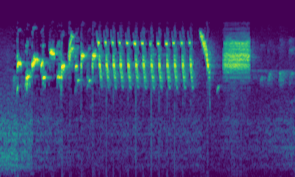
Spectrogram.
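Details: Pet Algerian goldfinch from Souk Ahras, Algeria, delivering a rapid string of about fifteen evenly spaced, high tinkling notes that ends in a sweeping note and a drawn-out buzzy rasp.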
